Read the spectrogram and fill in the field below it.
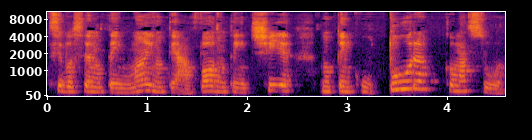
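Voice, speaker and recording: At a fairly slow pace, a woman speaks at a medium pitch with lively intonation and a somewhat breathy voice. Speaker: psychoanalyst. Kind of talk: casual chat. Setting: live stream video call.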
